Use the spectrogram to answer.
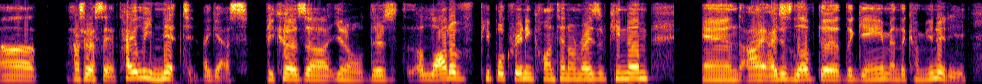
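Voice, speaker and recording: Recorded dry and close with no echo, a man speaks at a moderate pace in a high pitch for a man with fairly even intonation. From China, moved to Canada young. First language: Mandarin Chinese. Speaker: gamer, kingdom leader. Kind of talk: casual interview.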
